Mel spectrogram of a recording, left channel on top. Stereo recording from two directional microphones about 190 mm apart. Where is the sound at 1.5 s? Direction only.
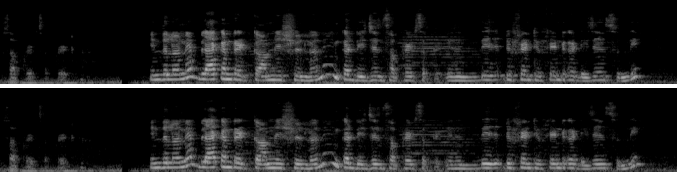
20° right (ahead or behind).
